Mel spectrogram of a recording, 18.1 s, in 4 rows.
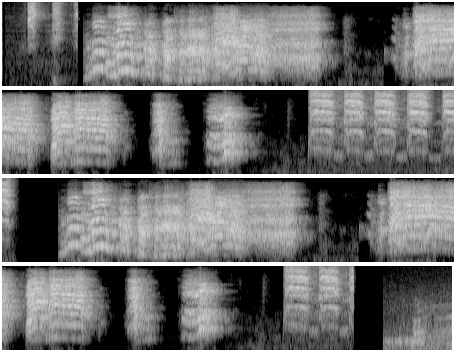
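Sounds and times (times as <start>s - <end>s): chicken calling: 7.6s - 9.2s, 11.1s - 15.8s, 16.4s - 17.1s.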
